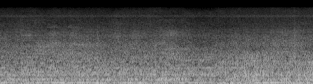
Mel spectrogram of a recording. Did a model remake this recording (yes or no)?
yes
